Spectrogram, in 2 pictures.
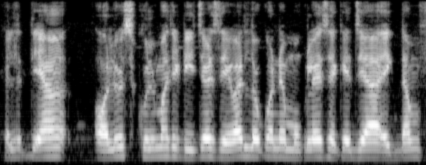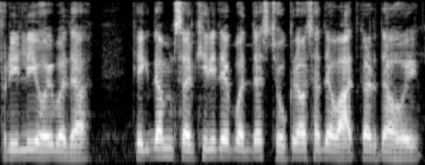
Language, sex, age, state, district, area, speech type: Gujarati, male, 18-30, Gujarat, Surat, urban, spontaneous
